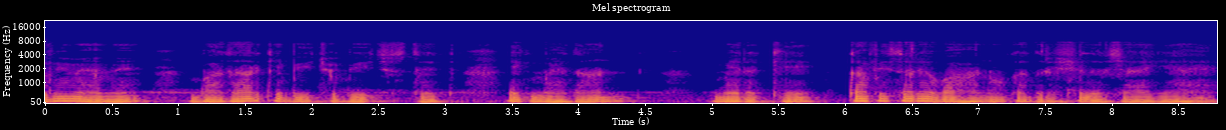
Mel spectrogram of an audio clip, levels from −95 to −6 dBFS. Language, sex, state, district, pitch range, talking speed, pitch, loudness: Hindi, male, Bihar, Kishanganj, 85-100 Hz, 110 wpm, 90 Hz, -35 LUFS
